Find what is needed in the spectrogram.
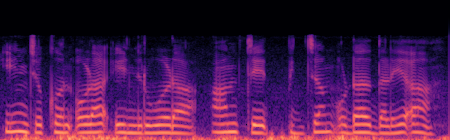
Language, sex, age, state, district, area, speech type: Santali, female, 18-30, Jharkhand, Seraikela Kharsawan, rural, read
